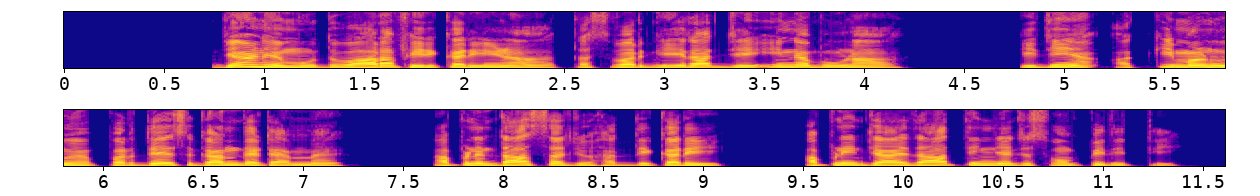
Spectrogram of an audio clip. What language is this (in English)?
Gaddi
